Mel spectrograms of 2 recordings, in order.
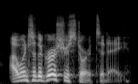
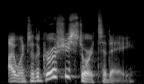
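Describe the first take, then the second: First: The voice falls at the end. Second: The voice rises at the end. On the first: "as opposed to" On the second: "it goes up vocally"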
